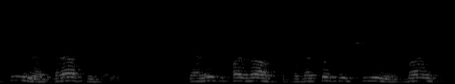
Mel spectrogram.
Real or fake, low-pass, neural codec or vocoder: real; 5.4 kHz; none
